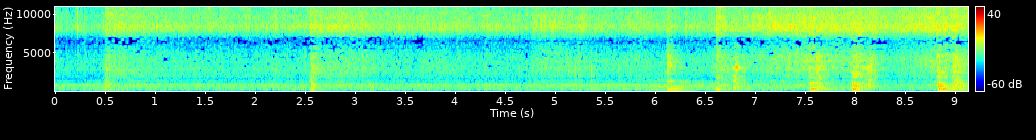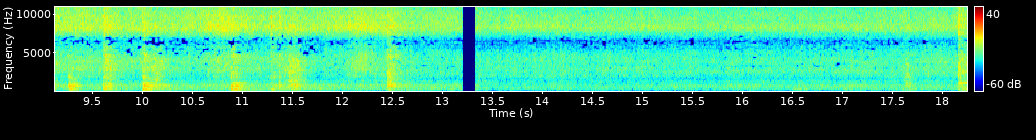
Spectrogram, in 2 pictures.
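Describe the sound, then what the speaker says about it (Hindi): Onions and soybeans fry in a pan with a loud, continuous sizzle, overlaid by a cluster of sharp stirring clatters in the middle before the hiss settles again. "पियाज भाजी होला पर सोयाबीन पकईदे।"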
